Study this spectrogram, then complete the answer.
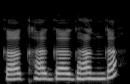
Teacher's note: कंठ जो स्थान है इसके वर्ग में क वर्ग आते हैं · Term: कंठ वर्ण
